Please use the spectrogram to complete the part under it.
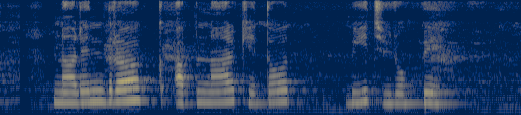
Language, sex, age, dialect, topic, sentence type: Magahi, female, 51-55, Northeastern/Surjapuri, agriculture, statement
